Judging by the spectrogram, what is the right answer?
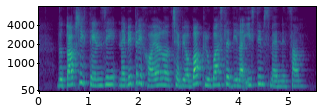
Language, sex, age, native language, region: Slovenian, female, 18-29, Slovenian, Drava region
